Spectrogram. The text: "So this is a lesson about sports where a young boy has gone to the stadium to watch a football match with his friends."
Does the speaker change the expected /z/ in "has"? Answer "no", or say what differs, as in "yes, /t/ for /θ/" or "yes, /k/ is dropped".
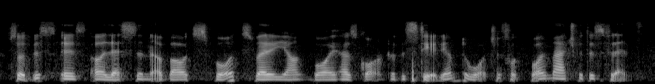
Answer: no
